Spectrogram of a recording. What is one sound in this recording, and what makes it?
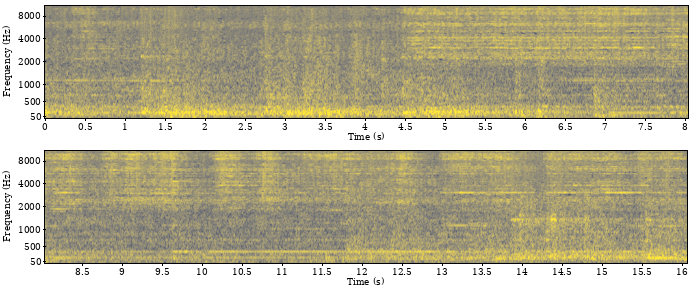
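Metal clanks as the press compacts scrap.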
